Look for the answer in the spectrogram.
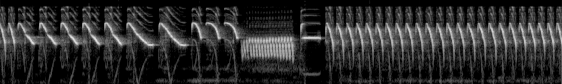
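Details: Canary performing a long song: rhythmic falling whistled notes in quick succession, a buzzy rasp, a brief pure tone, then an extended rapid trill.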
